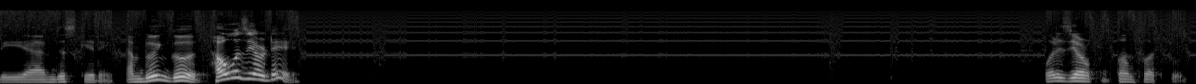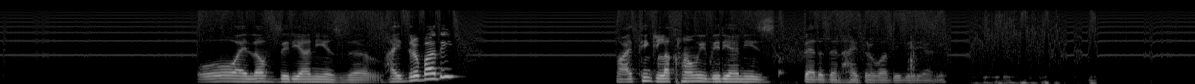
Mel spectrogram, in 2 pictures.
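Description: Converter idle tones run through the whole speech recording: an undithered delta-sigma converter settles into repeating bit patterns at low levels, producing a whistle of around 1.5 kHz in pauses and grainy noise under quiet passages, at about 18 dB below the signal.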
